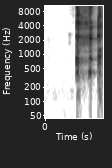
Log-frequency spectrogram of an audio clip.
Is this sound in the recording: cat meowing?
no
